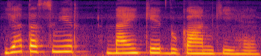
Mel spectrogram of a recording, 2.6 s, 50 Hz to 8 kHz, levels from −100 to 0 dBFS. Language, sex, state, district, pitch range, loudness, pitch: Hindi, female, Chhattisgarh, Raipur, 195-280 Hz, -17 LUFS, 220 Hz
